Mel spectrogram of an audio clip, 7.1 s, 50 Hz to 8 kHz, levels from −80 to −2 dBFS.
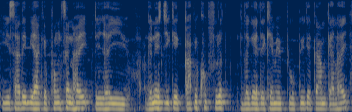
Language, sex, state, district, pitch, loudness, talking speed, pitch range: Maithili, male, Bihar, Samastipur, 150 Hz, -28 LUFS, 180 wpm, 145-155 Hz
